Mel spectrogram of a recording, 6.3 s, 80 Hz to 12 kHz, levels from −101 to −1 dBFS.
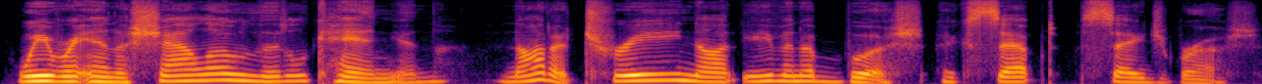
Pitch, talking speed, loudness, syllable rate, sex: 195 Hz, 150 wpm, -20 LUFS, 4.0 syllables/s, female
